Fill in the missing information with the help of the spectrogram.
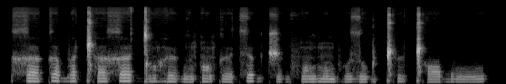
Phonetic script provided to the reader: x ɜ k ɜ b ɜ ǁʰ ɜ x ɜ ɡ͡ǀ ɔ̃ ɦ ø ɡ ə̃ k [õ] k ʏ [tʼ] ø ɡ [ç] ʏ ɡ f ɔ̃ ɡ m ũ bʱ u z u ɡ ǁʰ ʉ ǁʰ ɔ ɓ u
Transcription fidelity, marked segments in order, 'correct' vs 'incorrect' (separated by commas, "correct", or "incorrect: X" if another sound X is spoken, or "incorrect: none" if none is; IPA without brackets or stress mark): incorrect: ɔ̃, incorrect: t͡s, incorrect: t͡ʃ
